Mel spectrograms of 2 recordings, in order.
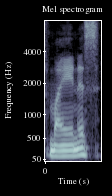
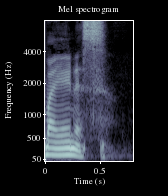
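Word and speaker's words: Mianus: Myanus. It's pronounced Myanus, I think. We always call it Myanus. You're supposed to turn to whoever's next to you. – No, I think it's Myanus.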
